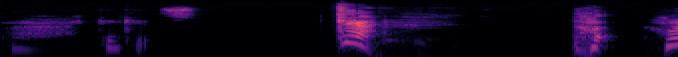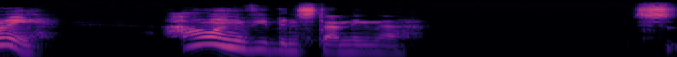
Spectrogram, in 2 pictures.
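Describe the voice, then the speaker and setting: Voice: mid-range voice, pushed and bright, no room sound. Performer as a flustered dorky villain, dry and close. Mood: embarrassed. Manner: stammering, sheepish, eager to impress. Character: dorky, flustered, affectionate villain at home with partner. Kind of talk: scripted audio role-play, one-sided conversation.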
